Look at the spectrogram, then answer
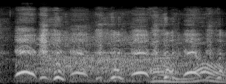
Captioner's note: audience awwing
